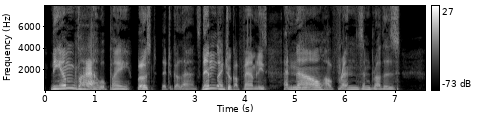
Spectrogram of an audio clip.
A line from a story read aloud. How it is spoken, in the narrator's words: Bors suddenly roared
